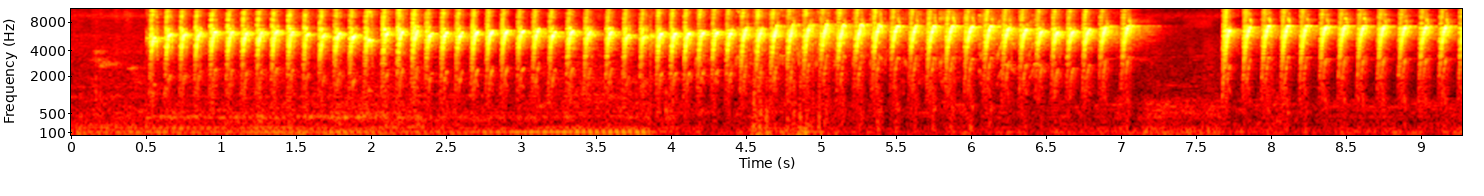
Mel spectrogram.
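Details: Brown-throated sunbird, kolibri kelapa, singing to stimulate captive birds: a long, even, very rapid trill of high sharp notes, broken once by a short silence before resuming.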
